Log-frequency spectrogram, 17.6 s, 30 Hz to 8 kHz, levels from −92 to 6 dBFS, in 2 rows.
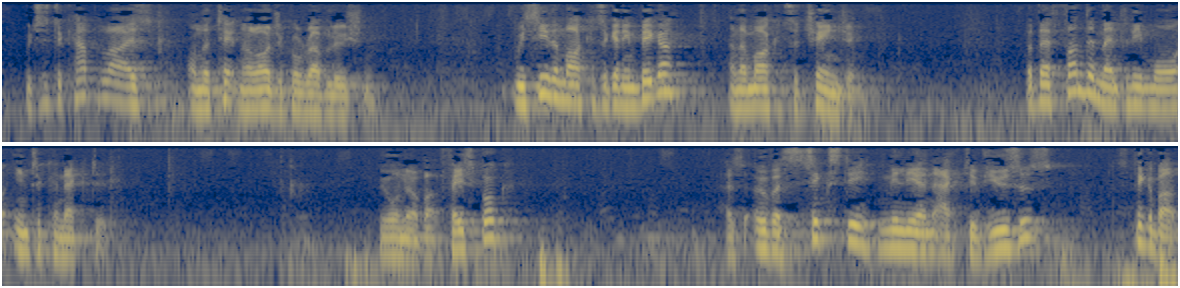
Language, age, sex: English, 40-59, male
